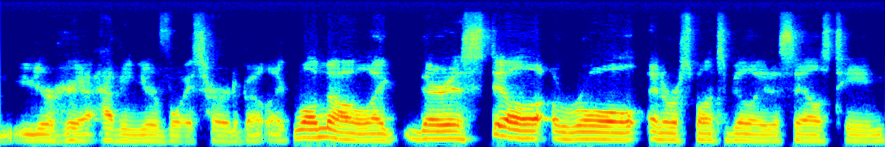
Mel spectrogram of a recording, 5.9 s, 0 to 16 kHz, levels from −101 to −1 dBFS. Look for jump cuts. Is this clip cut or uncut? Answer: uncut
